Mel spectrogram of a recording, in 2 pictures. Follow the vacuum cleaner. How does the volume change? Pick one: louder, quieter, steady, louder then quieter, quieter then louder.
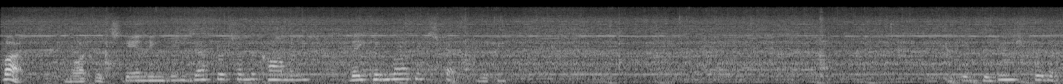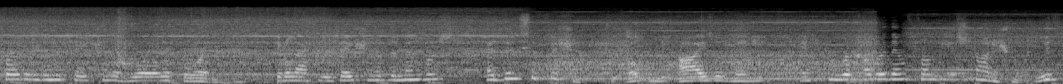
steady.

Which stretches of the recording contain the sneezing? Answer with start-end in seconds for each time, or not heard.
16.5-17.2.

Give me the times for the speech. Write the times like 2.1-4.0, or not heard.
0.0-5.2, 9.2-21.2.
